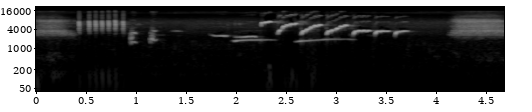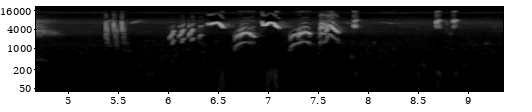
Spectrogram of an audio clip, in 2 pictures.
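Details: Grey-chested jungle flycatcher, vigorous song full of varied phrases, played as a lure to get birds singing: rapid clicking chatter, cascading whistled slurs, a soft hissy burst, then more quick rising and falling notes.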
